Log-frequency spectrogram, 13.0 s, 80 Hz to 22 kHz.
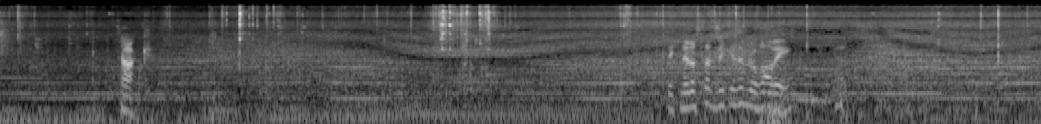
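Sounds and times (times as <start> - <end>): diesel engine running: 0.0 - 13.0
light metallic clinks: 5.4 - 6.6.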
